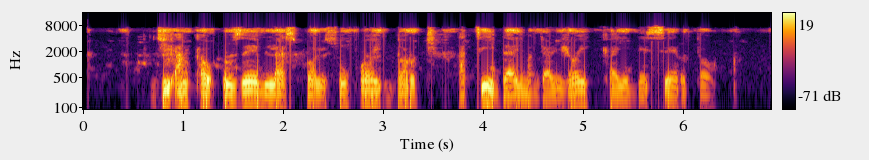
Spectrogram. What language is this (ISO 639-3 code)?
epo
